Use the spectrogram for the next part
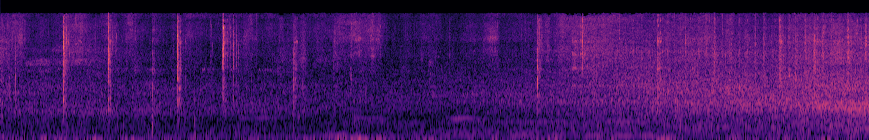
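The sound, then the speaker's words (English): Traffic noise on a street, with a steady low rumble and a broad whoosh that swells toward the end as a car on the right passes from front to behind, plus scattered faint clicks and ticks. “Cars on our right. That one was going from front of us to behind us.”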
